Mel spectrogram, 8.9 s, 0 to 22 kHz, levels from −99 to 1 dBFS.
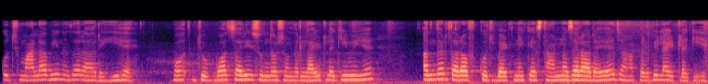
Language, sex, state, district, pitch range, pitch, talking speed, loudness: Hindi, female, Maharashtra, Gondia, 200-220 Hz, 205 Hz, 225 wpm, -20 LUFS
